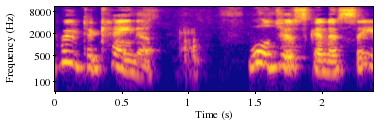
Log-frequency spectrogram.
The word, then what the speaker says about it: Punta Cana: it's Punta Cana. He said, I'm pretty sure he said Punta Cana.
